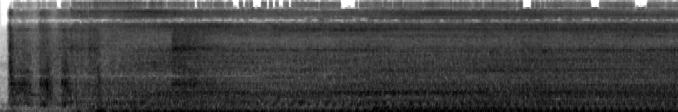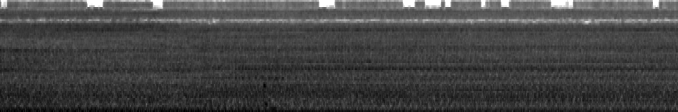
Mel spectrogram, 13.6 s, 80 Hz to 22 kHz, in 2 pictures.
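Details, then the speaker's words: Honda S2000 with 200,000 miles, towed in with a rough idle: after the starter hangs up, the idle stumbles in a lumpy beat as if running on three cylinders; the cylinder 2 misfire followed a coil swap, so probably a failed ignition coil. "it's definitely got a misfire Lally it sounds like it's running on three cylinders"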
